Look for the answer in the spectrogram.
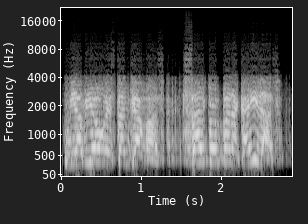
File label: on fire, mood high, speech; War Thunder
